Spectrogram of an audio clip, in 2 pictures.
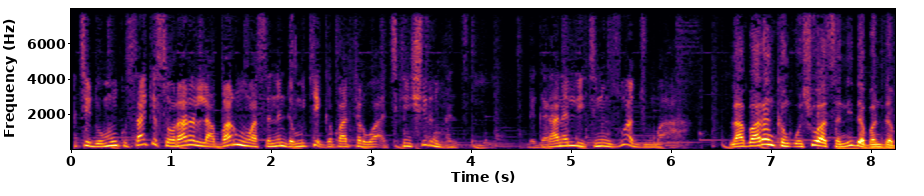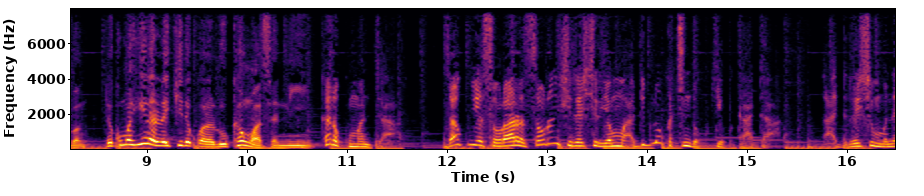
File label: hausa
